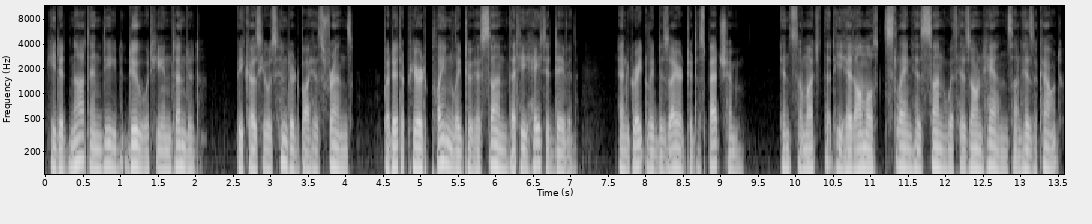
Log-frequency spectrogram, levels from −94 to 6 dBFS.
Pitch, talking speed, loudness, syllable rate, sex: 105 Hz, 205 wpm, -20 LUFS, 5.8 syllables/s, male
